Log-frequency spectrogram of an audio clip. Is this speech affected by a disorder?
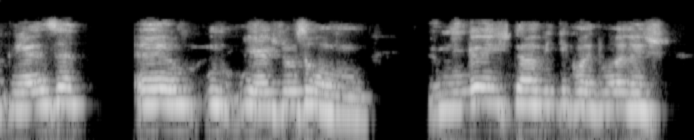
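Yes: cerebral palsy; speech affected.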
